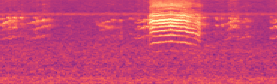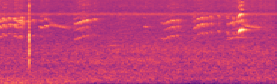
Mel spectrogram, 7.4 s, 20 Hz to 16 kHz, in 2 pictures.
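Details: A black bulbul in Taichung, Taiwan, on 25 August 2013, gives one nasal, cat-like mewing call lasting under a second, over a steady background of high, thin chirps from other small birds.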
